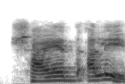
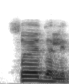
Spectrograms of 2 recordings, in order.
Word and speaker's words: সৈয়দ আলী: শায়েদ আলী নাকি সৈয়দ আলী, উচ্চারণ কোনটা হবে? সৈয়দ আলী, thank you.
